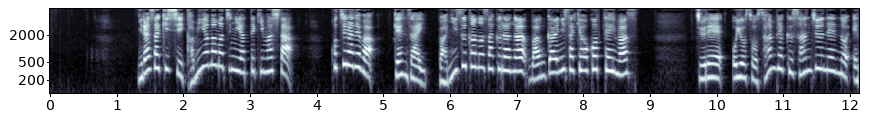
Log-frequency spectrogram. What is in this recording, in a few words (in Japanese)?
ボイスサンプル リポート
